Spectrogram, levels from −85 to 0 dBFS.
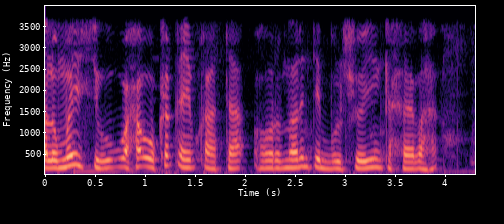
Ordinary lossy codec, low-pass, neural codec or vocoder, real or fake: none; 3.6 kHz; none; real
